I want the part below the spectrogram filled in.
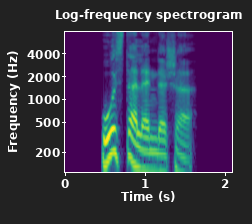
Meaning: inflection of osterländisch: 1. strong/mixed nominative/accusative feminine singular 2. strong nominative/accusative plural 3. weak nominative all-gender singular
- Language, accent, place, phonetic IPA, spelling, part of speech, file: German, Germany, Berlin, [ˈoːstɐlɛndɪʃə], osterländische, adjective, De-osterländische.ogg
